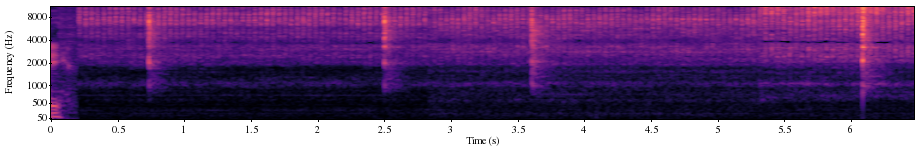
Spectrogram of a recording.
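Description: Vintage mechanical cine camera running, a steady mechanical whirr from its film-transport mechanism. Three single clicks sound through it, and it grows louder about five seconds in.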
